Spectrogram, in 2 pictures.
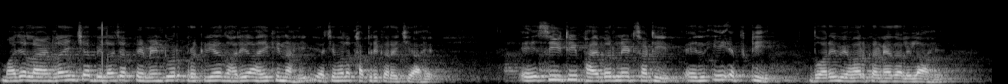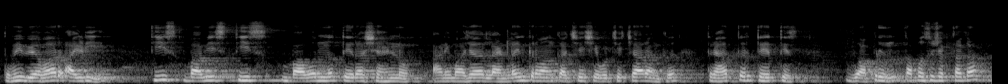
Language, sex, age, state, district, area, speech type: Marathi, male, 60+, Maharashtra, Satara, urban, read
